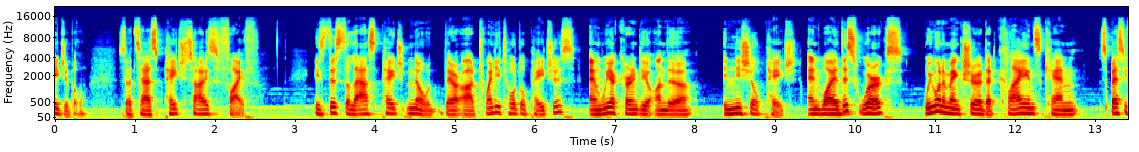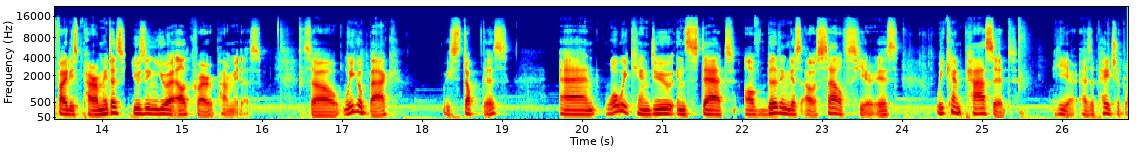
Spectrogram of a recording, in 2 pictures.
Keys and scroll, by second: 17.5 Return, 25.5 Return, 25.9 Down, 26.3 super+Right, 26.6 shift+super+Left.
